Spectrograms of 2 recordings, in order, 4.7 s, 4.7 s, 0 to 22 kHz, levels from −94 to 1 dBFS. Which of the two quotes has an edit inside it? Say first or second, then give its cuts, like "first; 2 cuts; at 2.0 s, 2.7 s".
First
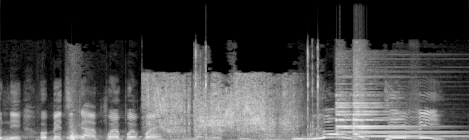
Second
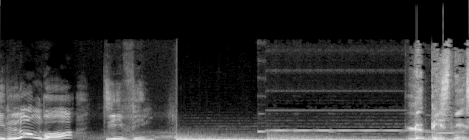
second; 1 cut; at 1.8 s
